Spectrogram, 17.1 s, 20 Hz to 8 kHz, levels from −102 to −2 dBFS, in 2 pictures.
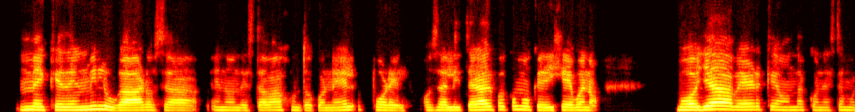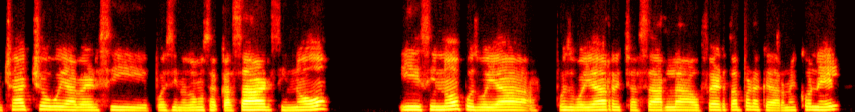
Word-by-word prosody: me 215 -1 0
quedé 205 -1 +1
en 210 +2 +2
mi 245 - +3
lugar, 185 -5 +4
o 195 - -6
sea, 180 -1 -5
en 195 -1 -7
donde 185 -1 -8
estaba 185 +2 -4
junto 185 -3 -9
con 180 +1 -8
él, 205 +4 -3 0.2
por 190 -1 -4
él. 175 -1 -5
O 185 - -10
sea, 190 0 -2
literal 200 +3 +2
fue 230 -1 -5
como 230 0 -2
que 195 - -4
dije: 195 0 -2
"bueno, 195 -2 -4 0.8
voy 210 +1 +4
a 245 -1 +8
ver 220 0 -2
qué 215 -1 -6
onda 200 0 -8
con 195 -2 -12
este 185 +2 -11
muchacho", 230 +5 -2
voy 225 -1 0
a 205 -1 +1
ver 195 0 -2
si, 195 -4 -4
pues, 190 -1 -7
si 195 - -4
nos 185 0 -5
vamos 190 +1 -3
a 185 - -2
casar, 210 +4 +6
si 200 -2 -10
no, 210 +8 +2 0.7
y 220 0 +1
si 220 +1 -3
no, 230 +4 +4
pues, 225 -3 -1
voy 195 0 -1
a 195 -3 +2 0.2
pues, 205 -1 -3
voy 195 0 -1
a 210 +1 +5
rechazar 195 -1 -2
la 195 -1 0
oferta 210 +2 -1
para 215 0 -4
quedarme 185 +1 -4
con 215 0 -2
él, 225 +5 -1
200 Hz, 205 wpm, -20 LUFS, 190-215 Hz, 0.8 s, a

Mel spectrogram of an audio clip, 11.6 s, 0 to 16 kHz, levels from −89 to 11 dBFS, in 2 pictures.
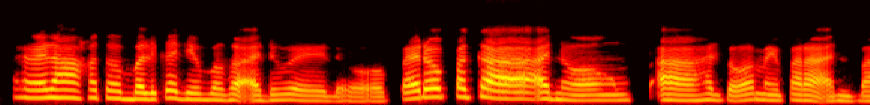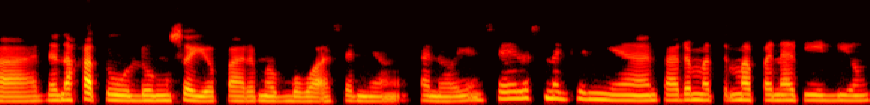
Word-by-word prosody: Alam 285 - -3
mo 270 0 +4
nakakatawa 270 -2 +3
balikan 225 +2 +2
yung 210 -2 -1
mga 195 -1 +1
ano, 190 +2 0
eh, 170 -3 -2
'no? 155 0 -5
Pero 280 +6 +5
pagka 265 -6 +6
anong, 185 -3 0 0.2
ah, 185 -2 +3
halimbawa 185 -2 -1
may 190 -2 -2
paraan 180 -3 0
ba 155 -1 -2
na 185 - -2
nakatulong 175 -2 0
sa 190 - -2
iyo 160 -2 0
para 165 -1 -4
mabawasan 160 +1 -4
yang 155 0 -5 0.2
ano, 160 -2 -4
yung 175 +3 -6
selos 245 +3 -4
na 245 - -1
ganiyan, 190 -5 -3
para 190 +1 -3
mata 190 -1 -5
mapanatili 185 -2 -3
yung, 180 - -7
185 Hz, 170 wpm, -23 LUFS, 175-220 Hz, 0.2 s, pagka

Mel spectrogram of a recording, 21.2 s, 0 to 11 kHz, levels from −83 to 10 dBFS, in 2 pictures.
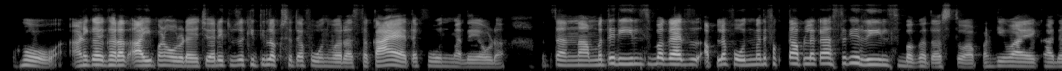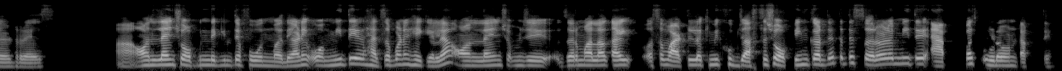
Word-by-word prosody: हो, 195 0 -3 0.4
आणि 165 +4 0
काय 205 0 +5
घरात 195 0 +5
आईपण 185 +2 +3
ओरडायची. 170 -2 -1
"अरे 185 +2 0
तुझं 195 +2 -5
किती 210 0 -10
लक्ष 200 0 -2
त्या 185 - -2
फोनवर 160 -4 -6
असतं 140 +3 -6
काय 175 +4 +9
आहे - - +6
त्या 160 - -6
फोनमध्ये 150 -5 -9
एवढं." 130 -1 -8 0.5
त्यांना 190 -1 0
मग 195 +2 -3
ते 250 - +1
रील्स 230 0 -2
बघायचं 220 -2 +6
आपल्या 225 - -2
फोनमध्ये 215 +2 -4
फक्त 245 +1 -7
आपलं 240 -1 +2
काय 245 - +4
असतं, 245 +2 -8
की 265 0 -1
रील्स 205 -3 -1
बघत 160 -1 -6
असतो 140 +1 -7
आपण 140 +3 -9
किंवा 165 -1 -1
एखादा 150 0 -5
ड्रेस 135 -1 -9 0.6
अ, - - -11 0.2
ऑनलाईन 205 +2 +6
शॉपिंगदेखील 195 -1 -3
त्या 200 - -1
फोनमध्ये 170 -4 -3
आणि 175 +5 +4 0.2
मी 195 +4 -6
ते 240 0 +5
ह्याचं 195 -2 -2
पण 220 0 -2
हे 200 -2 0
केलं 165 -2 0
हा - - +3 0.2
ऑनलाईन 180 +2 0
शॉप - - -11
म्हणजे 180 -1 -2 0.2
जर 185 0 0
मला 190 0 +5
काही 195 +1 +7 0.2
असं 215 - -7
वाटलं, 200 +2 +4
की 210 - -11
मी 210 - -4
खूप 225 -6 -10
जास्त 210 - +2
शॉपिंग 200 +4 +1
करते 220 +2 +4
तर 250 - -5
ते 275 - -3
सरळ 220 -3 +1
मी 245 +1 -3
ते 475 - +3
ॲपच 245 -11 +2
उडवून 180 -2 -3
टाकते. 145 0 -8
190 Hz, 205 wpm, -24 LUFS, 165-210 Hz, 0.6 s, काय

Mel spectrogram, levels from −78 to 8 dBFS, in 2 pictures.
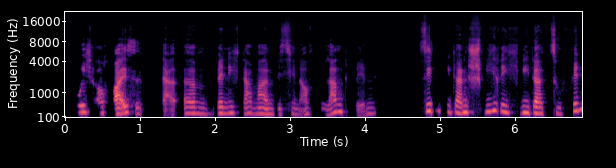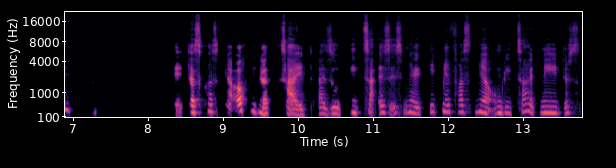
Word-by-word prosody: wo 220 - -1
ich 220 -1 -2
auch 190 +1 -5
weiß, 215 -4 +7 0.3
da, 330 - -1
ähm 185 -3 -2
wenn 195 -1 +1
ich 200 +1 -5
da 180 +2 -2
mal 180 -2 0
'n 165 - -9
bisschen 165 0 -9
auf'm 175 -1 -7
Land 220 +9 -1
bin, 180 +2 -13 0.6
sind 255 +1 +1 0.2
die 215 - -7
dann 210 +1 +5
schwierig 230 -2 +1
wieder 195 -3 +4
zu 185 - -5
finden. 265 - -2 1.4
De - - -4
das 220 0 +5
kostet 235 -2 -6
ja - - -1
auch 250 - +3
wieder 210 -8 +4 0.2
Zeit. 155 -1 +3
Also, 180 0 -3 0.2
die 205 -1 -2
Zei - - 0
es 215 +1 -3
ist 195 +1 -6
mir 205 -4 -4
geht 230 0 -12
mir 230 -1 -3
fast 225 -1 -7
mehr 215 -3 -1
um 200 +2 -2
die 195 -2 -10
Zeit. 230 -3 -6
Ne, 205 0 -1
das 190 +1 -9
205 Hz, 190 wpm, -26 LUFS, 185-225 Hz, 1.4 s, weiß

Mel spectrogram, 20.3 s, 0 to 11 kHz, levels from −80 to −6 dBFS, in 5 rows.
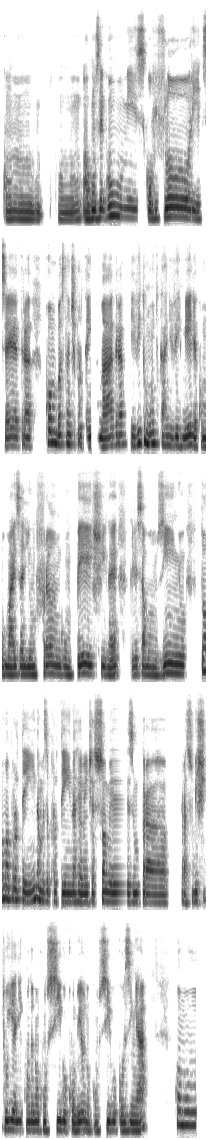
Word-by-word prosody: com 110 +1 -2 0.3
com 105 +2 -3
alguns 115 +3 +2
legumes, 135 -1 0
couve-flor 135 +3 +2
e 115 -2 -1
etecétera. 125 +2 0 0.3
Como 175 -1 +2
bastante 145 +1 0
proteína 130 -2 -3
magra. 135 +5 +1
Evito 165 +7 +2
muito 160 0 +3
carne 135 -4 -4
vermelha. 130 +1 +2
Como 120 -1 0
mais 115 0 +2
ali 115 0 +2
um 115 0 +2
frango, 125 -2 -2
um 110 - -1
peixe, 125 -2 +1
né, 110 +3 +1 0.2
aquele 115 +1 -5
salmãozinho. 120 +3 +1 0.3
Tomo 170 0 +2
a 165 - +2
proteína, 155 0 0
mas 140 -2 0
a 135 - -2
proteína 130 -1 0
realmente 125 0 +1
é - - -2
só 140 +2 +3
mesmo 130 -1 0
pra 115 -2 -1 0.3
pra 120 -2 -4
substituir 135 +3 0
ali 125 0 +1
quando 125 0 -1
eu - - +3
não 125 0 +1
consigo 125 +2 +1
comer, 120 +1 +1
eu 130 - 0
não 115 -2 -3
consigo 120 +2 -1
cozinhar. 115 +5 +1 0.5
Como 195 -1 -1
125 Hz, 145 wpm, -22 LUFS, 115-135 Hz, 0.5 s, muito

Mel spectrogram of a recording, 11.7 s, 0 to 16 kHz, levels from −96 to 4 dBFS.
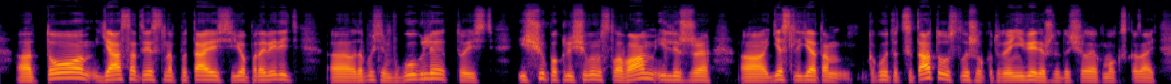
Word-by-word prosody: а, 120 0 +2
то 195 +3 +5
я, 145 +6 +6
соответственно, 150 -4 -4
пытаюсь 135 0 +3
ее 130 +1 -2
проверить, 130 0 -2 0.3
э, 115 -1 +1
допустим, 120 -1 -6
в 105 - -16
Гугле. 165 +8 -2
То 130 - -9
есть 115 -3 -7 0.2
ищу 155 +8 -1
по 140 - -2
ключевым 145 +2 -4
словам 130 +8 +4
или 135 -4 -5
же, 125 0 -1 0.3
а, 115 0 +4
если 135 +2 -2
я 130 0 +4
там 120 -1 -2 0.3
какую-то 125 0 -8
цитату 200 +8 +4
услышал, 130 -5 -5
которую 120 +2 -4
я 125 - -1
не 125 - -2
верю, 130 -3 +4
что 110 -1 -9
этот 105 0 -11
человек 110 0 -4
мог 110 -1 -10
сказать, 110 -3 -5
130 Hz, 180 wpm, -25 LUFS, 115-145 Hz, 0.3 s, я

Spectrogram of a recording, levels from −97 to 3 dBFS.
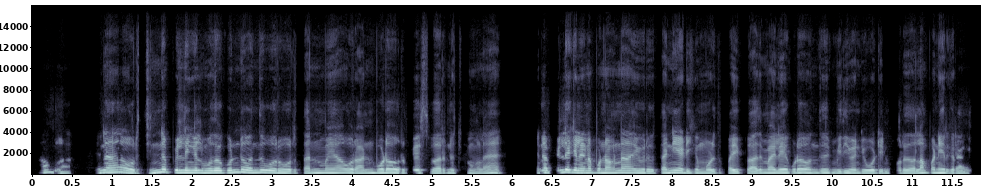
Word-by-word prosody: ஆமா, 205 - -6 0.4
ஏன்னா 205 +3 +1 0.3
ஒரு 145 - 0
சின்ன 185 +9 +2
பிள்ளைகள் 190 -2 +4
முதற்கொண்டு 190 +4 +3
வந்து 195 +2 +1
ஒரு, 170 -2 +2
ஒரு 140 -2 -3
தன்மையா 165 +3 0
ஒரு 155 - +1
அன்போடு 160 +4 +1
அவர் 155 -2 +2
பேசுவாருன்னு 140 0 -3
வச்சுக்கோங்களேன். 130 +5 -5 0.5
ஏன்னா 195 +3 0
பிள்ளைகள் 210 -3 +3
என்ன 185 - +1
பண்ணுவாங்கன்னா, 175 +2 +1
இவர் 160 -2 +1 0.2
தண்ணி 175 +5 +2
அடிக்கும்பொழுது 150 -2 -2
பைப்பு 145 0 -1
அது 145 - -1
மேலேயே 155 0 +3
கூட 170 +2 +1
வந்து 155 +1 -3 0.2
மிதி 150 +2 -1
வண்டி 140 -1 -2
ஓட்டின் 135 -1 -2
போறது 140 +2 -3
அதெல்லாம் 165 +5 -1
பண்ணியிருக்கிறாங்க. 145 -8 -1
160 Hz, 165 wpm, -22 LUFS, 145-180 Hz, 0.5 s, பிள்ளைகள்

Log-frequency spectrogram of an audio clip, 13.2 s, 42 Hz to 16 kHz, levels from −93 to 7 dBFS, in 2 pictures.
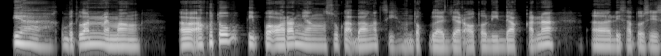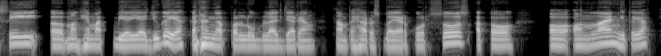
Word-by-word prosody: Iya. 135 -9 +1
Kebetulan 145 +4 +2
memang, 125 -2 +2 0.4
eee, 140 - +8
aku 175 - 0
tuh 210 +1 +5 0.2
tipe 150 -1 +1
orang 150 +3 +5
yang 130 -1 -1
suka 135 0 -1
banget 125 +3 -1
sih 110 -1 -14
untuk 110 -1 -8
belajar 110 -2 0
otodidak, 115 +1 -2
karena, 145 +5 +5 0.4
eee, 125 -1 +1
di - - -4
satu 115 -2 -5
sisi, 160 +9 +1
eee, 130 -1 0
menghemat 130 0 -1
biaya 125 -1 +1
juga 140 +9 0
ya, 140 +1 +3
karena 150 - +2 0.2
nggak - - -19
perlu 120 -1 -2
belajar 120 0 -1
yang 115 -1 -2 0.2
sampai 120 0 -3
harus 120 -1 -2
bayar 115 0 0
kursus 165 +8 -1
atau, 125 0 -1 0.3
eee, 130 -1 +1
online 145 +3 +2
gitu 135 +3 -2
ya. 155 - -3
130 Hz, 175 wpm, -22 LUFS, 120-140 Hz, 0.4 s, eee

